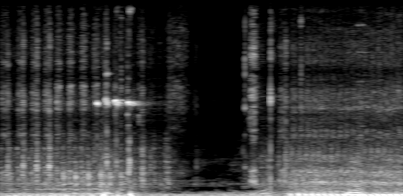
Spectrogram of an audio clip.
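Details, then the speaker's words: Honda Beat scooter no-start: weak battery and faulty brake switch behind the starter fault, broken CKP wire found; pressing starter button gives brief whir, engine catches at once and settles to steady idle, normal electric start. "Ya, motor langsung hidup. Tuh. Saya matikan dulu. Saya ulangi. Sekarang akan saya tekan tombolnya. Tuh, motor hidup."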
